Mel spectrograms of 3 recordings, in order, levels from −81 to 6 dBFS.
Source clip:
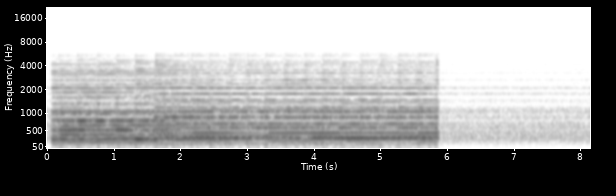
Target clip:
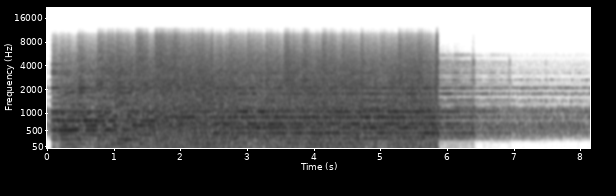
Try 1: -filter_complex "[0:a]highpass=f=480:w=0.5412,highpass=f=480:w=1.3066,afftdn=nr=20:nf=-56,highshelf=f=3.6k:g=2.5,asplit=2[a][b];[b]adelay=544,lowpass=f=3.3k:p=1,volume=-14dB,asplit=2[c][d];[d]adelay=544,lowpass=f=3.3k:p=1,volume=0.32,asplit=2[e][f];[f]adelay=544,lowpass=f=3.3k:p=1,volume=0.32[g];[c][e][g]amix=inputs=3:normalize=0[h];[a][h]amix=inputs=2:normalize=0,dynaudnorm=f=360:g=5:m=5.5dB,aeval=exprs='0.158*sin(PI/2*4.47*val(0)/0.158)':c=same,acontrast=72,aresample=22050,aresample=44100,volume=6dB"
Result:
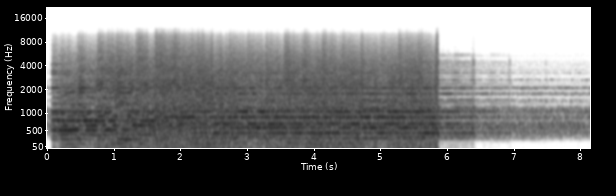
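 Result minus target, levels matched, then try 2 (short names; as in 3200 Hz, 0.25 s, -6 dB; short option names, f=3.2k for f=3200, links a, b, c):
8000 Hz band -3.5 dB
-filter_complex "[0:a]highpass=f=480:w=0.5412,highpass=f=480:w=1.3066,afftdn=nr=20:nf=-56,highshelf=f=3.6k:g=8.5,asplit=2[a][b];[b]adelay=544,lowpass=f=3.3k:p=1,volume=-14dB,asplit=2[c][d];[d]adelay=544,lowpass=f=3.3k:p=1,volume=0.32,asplit=2[e][f];[f]adelay=544,lowpass=f=3.3k:p=1,volume=0.32[g];[c][e][g]amix=inputs=3:normalize=0[h];[a][h]amix=inputs=2:normalize=0,dynaudnorm=f=360:g=5:m=5.5dB,aeval=exprs='0.158*sin(PI/2*4.47*val(0)/0.158)':c=same,acontrast=72,aresample=22050,aresample=44100,volume=6dB"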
